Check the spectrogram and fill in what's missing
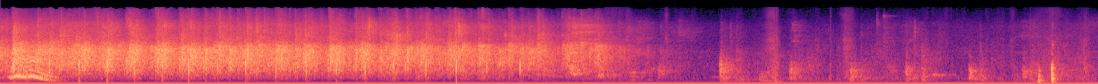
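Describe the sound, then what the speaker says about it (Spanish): An audience at a talk on preparing a court case breaks into loud, dense applause for about six seconds, then it thins out and stops, leaving a few scattered claps and small noises in a quiet room. "un aplauso a vosotros"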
